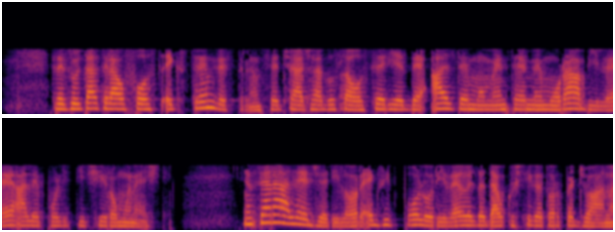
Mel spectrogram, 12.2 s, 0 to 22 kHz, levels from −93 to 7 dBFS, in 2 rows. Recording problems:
garbled, watery; badly; nothing above 4 kHz
abrupt cut into speech; at the end

